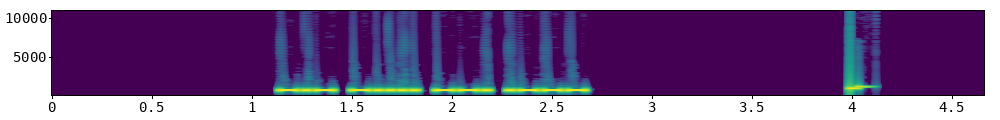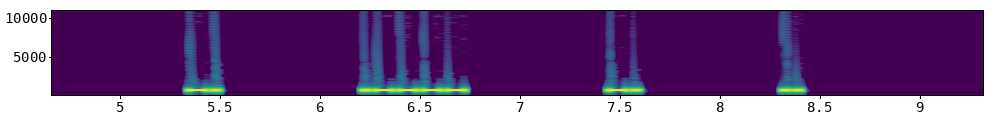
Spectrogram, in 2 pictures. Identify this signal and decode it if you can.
Morse code, heard as a keyed tone, about 38 wpm, spaced as for 17 wpm, 700 Hz. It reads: K6GJ N1NI
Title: USA Call Signs - 4 Characters - 8x Character Spacing - 40wpm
